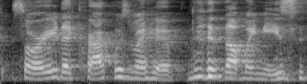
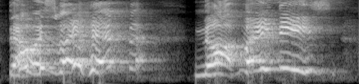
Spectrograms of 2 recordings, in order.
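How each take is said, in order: First: Said in the usual way. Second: Much higher, louder and slow, shaking with real laughter; real laughing repeat of the same words. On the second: Real, not acted. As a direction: say it through helpless laughter.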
